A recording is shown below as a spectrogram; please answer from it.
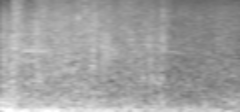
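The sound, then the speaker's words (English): Loud explosion from a thrown Panzerschreck bazooka shell in a wartime battle: a dense, rumbling blast that fills the whole moment and eases only slightly toward the end. “Spotting it, Ryan bangs another shell. Panzer Schreck! He hurls it, and the German explodes.”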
